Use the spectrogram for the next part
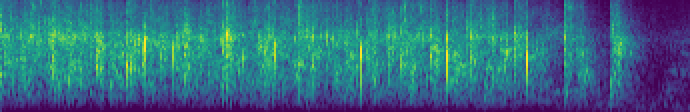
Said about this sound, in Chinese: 我要为今天每一位见证的感谢神，谢谢我们拍手鼓掌，谢谢各位。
